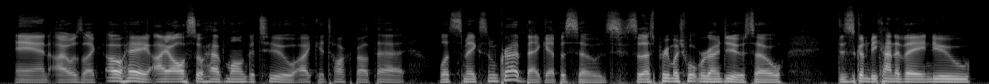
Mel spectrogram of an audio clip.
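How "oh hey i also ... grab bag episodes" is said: ordinary delivery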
